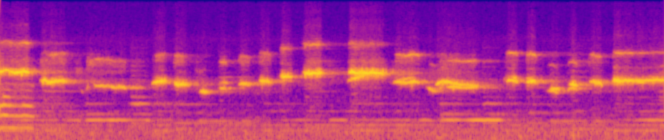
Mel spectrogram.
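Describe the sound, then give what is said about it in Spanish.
Everyone at a party whistling together: a continuous run of whistled notes forms a bouncy, sing-song melody, loud, with short phrases and brief pauses over a faint low hum, and no talking. “A silbar, todo el mundo a silbar, todo el mundo a silbar.”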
